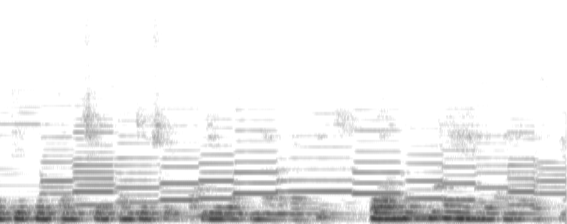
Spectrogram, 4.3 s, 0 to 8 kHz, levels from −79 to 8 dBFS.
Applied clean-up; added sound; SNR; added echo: classical method WPE with log-MMSE.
